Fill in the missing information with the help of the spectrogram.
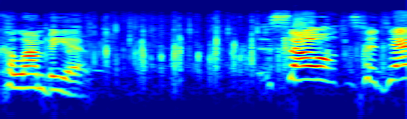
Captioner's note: applause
